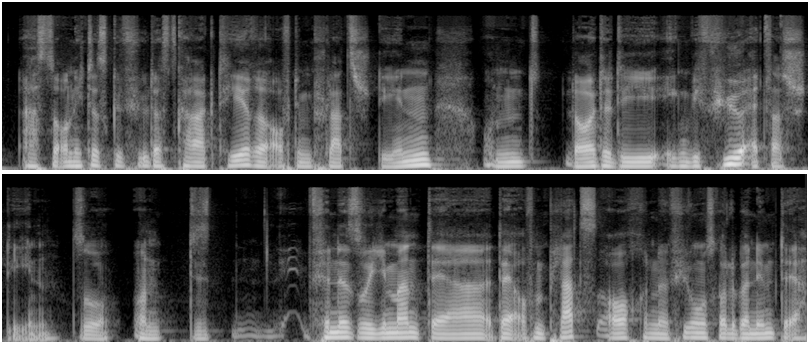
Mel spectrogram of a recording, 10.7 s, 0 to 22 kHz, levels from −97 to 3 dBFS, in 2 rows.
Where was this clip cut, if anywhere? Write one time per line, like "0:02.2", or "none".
0:01.2
0:06.2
